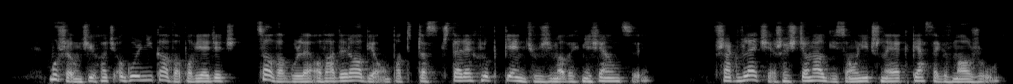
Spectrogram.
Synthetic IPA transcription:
muʂɛ̰̃w̃t͡ɕixɔt͡ɕɔɡulɲikɔvɔpɔvʲjed͡ʑet͡ɕt̪sɔvɔɡulɛʔɔvad̪ɘɾɔbʲjɔ̰̃w̃pɔt̪t͡ʂast͡ʂt̪ɛɾɛxlupːʲjeɲt͡ɕuʑimɔvɘxmʲjeɕɛnt̪sɘ̰ | fʂaɡvlɛt͡ɕɛ̰ʂɛɕt͡ɕɔnɔɡʲisɔ̃w̃lʲit͡ʂnɛjakpʲjasɛɡvmɔʐṵ

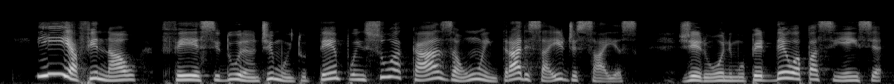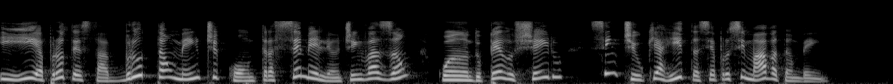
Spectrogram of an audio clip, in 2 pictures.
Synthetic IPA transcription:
ɪɐfinaw | fesɪd̪uɾɐ̃nt͡ʃɪmũj̃t̪ʊt̪ẽmpʊẽj̃suɐkazɐũẽnt̪ɾaɾɪsaiɾd͡ʒɪsajɐs | ʒeɾõnimʊpeɾd̪ewɐpasiẽsjɐɪiɐpɾot̪est̪aɾbɾut̪awmẽnt͡ʃɪkõnt̪ɾɐsemeʎɐ̃nt͡ʃɪĩvazɐ̃w̃ | kwɐ̃nd̪ʊpelʊʃejɾʊ | sẽnt͡ʃiwkɪɐɦit̪ɐsɪapɾosimavɐt̪ɐ̃mbẽj̃

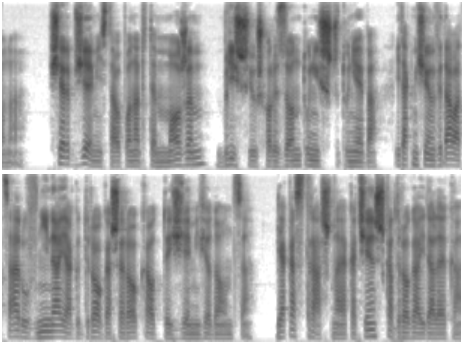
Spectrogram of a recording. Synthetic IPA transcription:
na̰ | ɕɛɾbʑemʲist̪awpɔnat̪ːɛmːɔʐɛmblʲiʂːɘjuʂxɔɾɘzɔnt̪uɲiʂːt͡ʂɘ̥t̪uɲɛba | it̪akmʲiɕɛ̃vɘd̪awat̪saɾuvɲinajaɡd̪ɾɔɡaʂɛɾɔkaɔt̪ːɛjʑemʲivʲjɔd̪ɔnt̪sa̰ | jakast̪ɾa̰ʂna̰ja̰kat͡ɕɛ̃ʂkad̪ɾɔɡaid̪alɛka̰

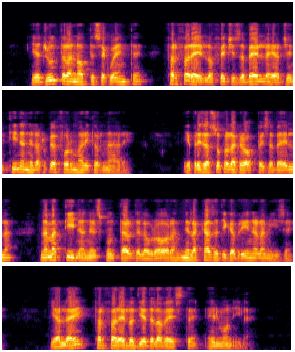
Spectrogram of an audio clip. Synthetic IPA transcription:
ead͡ʒːunt̪alanɔt̪ːeseɡwɛnt̪e | farfaɾɛlːofeːt͡ʃeizabɛlːaeard͡ʒent̪iːnanelːapɾɔːpjaformaːrit̪orna̰ːɾḛ | ḛpːɾeːzasoːpɾalaɡɾɔpːaizabɛlːa | lamat̪ːiːnanelspunt̪ard̪elːawɾɔːɾanelːakaːzad̪iɡabɾiːnalamiːze | ealːɛjfarfaɾɛlːod̪jɛːd̪elavɛst̪eeilmonḭːlḛ

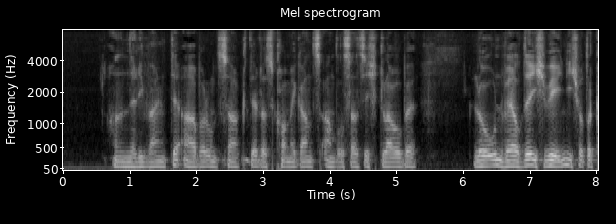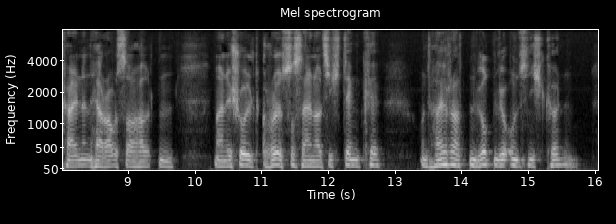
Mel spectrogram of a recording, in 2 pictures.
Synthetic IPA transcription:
ʔanelivaɪntəʔaːbəʁʊntsaːktədaskʰɔməɡant͡sa̰ndəsalsɪçɡ̥laʊbə | loːnveːɐdəɪçveːnɪçoːd̥ɐkʰaɪnənɦɛʁaʊsɛɐhaltn̩ | maɪnəʃʊldɡ̥ʁøːsəzaɪnalsɪçd̥ɛŋkʰə | ʊndɦaɪʁaːtn̩vʏɐdn̩viːɐʔʊnsnɪçtkʰœnən

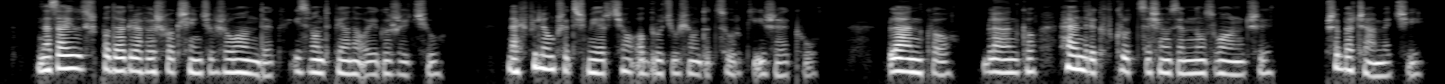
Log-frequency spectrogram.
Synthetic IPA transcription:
nazajut̪ʂpɔd̪aɡɾavɛʂwakɕeɲt͡ɕuvʐɛwɔnd̪ɛkizvɔnt̪pʲjɔnɔːjɛɡɔʐɘt͡ɕu | naxfʲilɔ̃w̃pʂɛt̪ɕmʲjɛɾt͡ɕɔ̃w̃ʔɔbɾut͡ɕiwɕɛ̃d̪ɔt̪suɾkʲḭːʐɛkw | b̥laŋkʰɔ | blaŋkɔxɛnɾɘkfkɾut̪̚t̪sɛɕɛ̃w̃zɛmnɔ̃w̃zwɔnt͡ʂɘ | pʂɛbat͡ʂamɘt͡ɕi

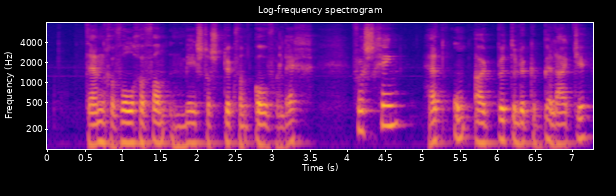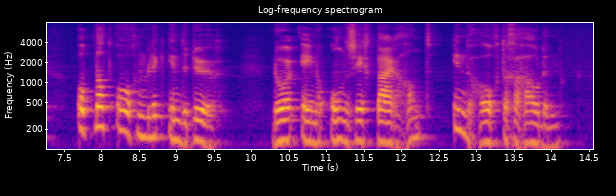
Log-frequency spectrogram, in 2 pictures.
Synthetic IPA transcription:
tɛnχəvɔlˠχəvɑnənmejstəɹstɵkfɑnowvəɹlɛχ | fəɹsχejn | hətɔnœɥt̚pɵtələkəbɛlaːt͡ʃə | ɔp̚dɑtowχənblɪkɪndədøːr | dʊːrejnəʔɔnzɪχd̚baːrəɦɑnt | ɪndəhowχtəχəɦɑwdən

